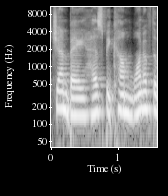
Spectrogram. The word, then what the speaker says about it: djembe: of mali in west africa the gem normally pronounced jembe has become one of the most well-loved hand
